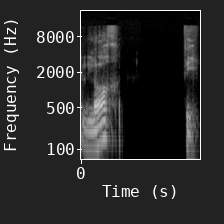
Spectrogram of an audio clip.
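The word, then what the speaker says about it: leurs filles: ওকে আর वो তাদের फी মেয়েগুলো ধরেন, এটা হচ্ছে তাদের মেয়েগুলো, তখন হবে লখ ফি। এস এর উচ্চারণ নাই। एस লখ ফি।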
